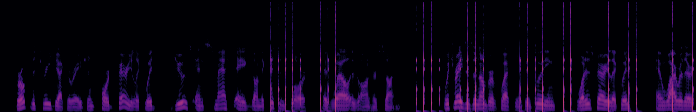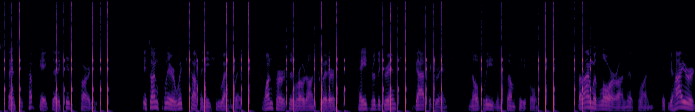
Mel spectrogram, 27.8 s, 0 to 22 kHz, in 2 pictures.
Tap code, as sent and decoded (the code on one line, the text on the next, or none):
5-3 / 4-4 4-2 1-2 1-4 3-3 / 3-4 2-5 4-3 1-1 3-3
X TRBDN OJSAN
